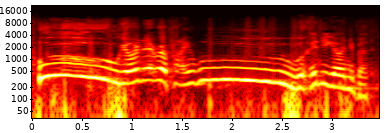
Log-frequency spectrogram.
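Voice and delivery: put-on high, bouncy dad voice winding the kid up; dad getting the kid all excited at bedtime, playful and high; excitable dad. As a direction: play the dad hyping up the child at bedtime. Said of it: "Dad comes in, goes".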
